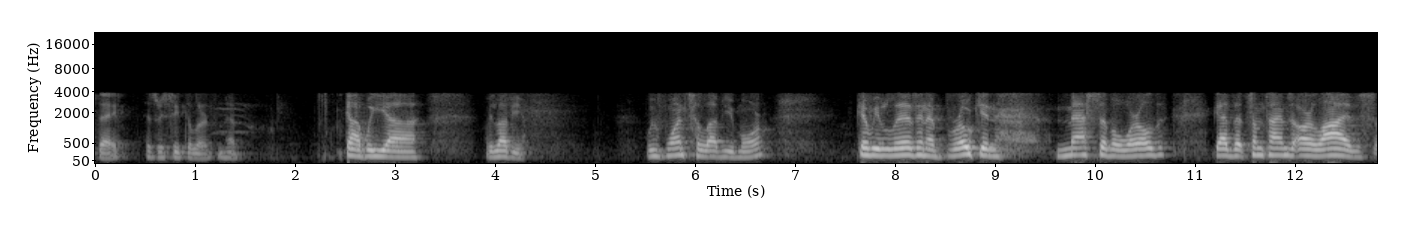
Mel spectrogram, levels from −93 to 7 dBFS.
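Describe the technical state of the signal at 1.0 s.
At 1.0 s the speech carries the Bluetooth CVSD headset codec, as it does for the whole clip. Each sample is a single up-or-down bit with an adapting step. Nothing passes above 3.8 kHz. S sounds turn scratchy, and a granular hiss sits underneath.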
